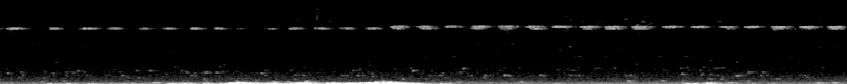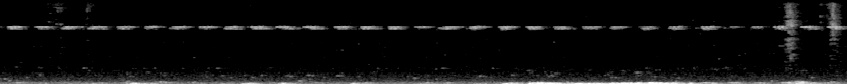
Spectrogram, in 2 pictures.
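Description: Rubbing and scratching on a paper scratch-off lottery ticket lying on a table, in two bouts of a couple of seconds each, about two seconds in and again near the end, with a few light taps between them. A faint steady high whine runs underneath.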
